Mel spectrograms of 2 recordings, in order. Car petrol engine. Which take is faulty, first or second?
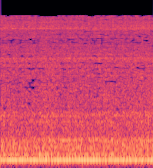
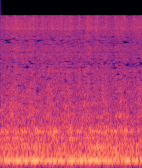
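second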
